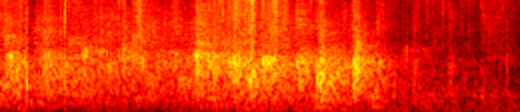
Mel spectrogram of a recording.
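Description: A large audience breaks into sustained applause from a played recording, a dense, moderately faint wash of clapping that builds and then tapers off.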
